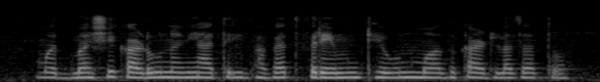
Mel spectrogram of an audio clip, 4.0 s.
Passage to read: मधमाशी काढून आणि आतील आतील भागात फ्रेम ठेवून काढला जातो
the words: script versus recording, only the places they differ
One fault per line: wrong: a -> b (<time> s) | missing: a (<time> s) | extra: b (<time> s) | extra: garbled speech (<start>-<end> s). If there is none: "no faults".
missing: आतील (1.6 s)
extra: मध (2.8 s)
